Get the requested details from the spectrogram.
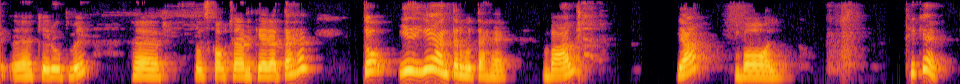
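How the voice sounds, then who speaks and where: Woman teaching hindi grammar, fairly high but mellow voice, lots of pauses and throat clearing, dull lo-fi sound. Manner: explains slowly with many fillers and pauses. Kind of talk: spoken grammar lesson.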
